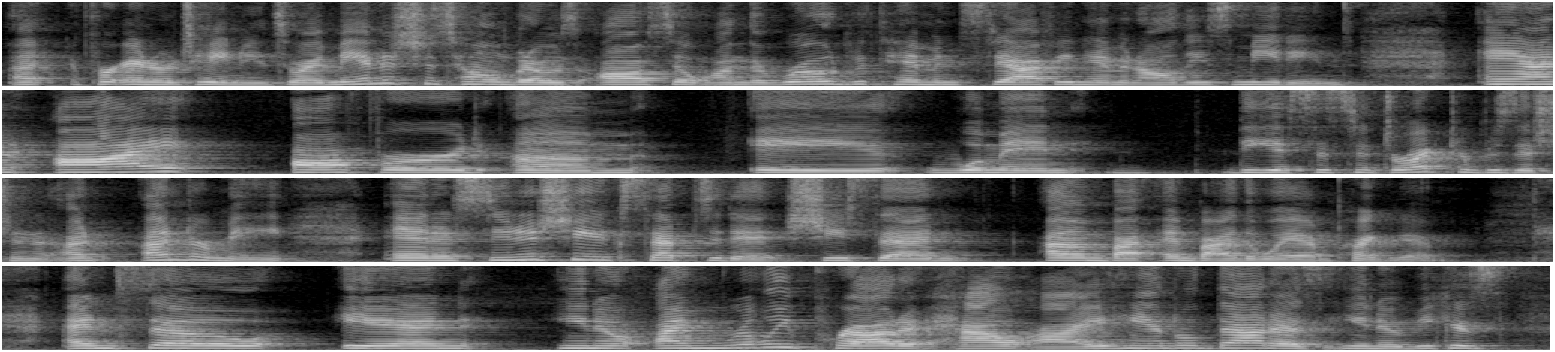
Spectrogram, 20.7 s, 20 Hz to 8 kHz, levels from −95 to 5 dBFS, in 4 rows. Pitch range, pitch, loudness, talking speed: 185-230 Hz, 205 Hz, -23 LUFS, 205 wpm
